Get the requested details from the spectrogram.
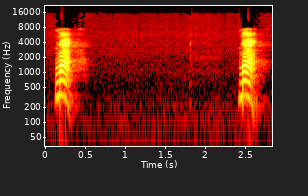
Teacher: you're gonna pronounce it from five to one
